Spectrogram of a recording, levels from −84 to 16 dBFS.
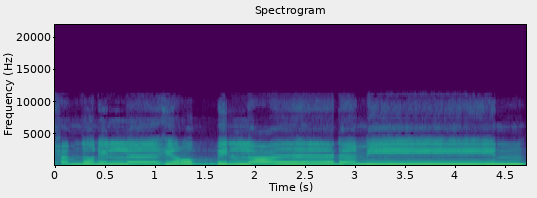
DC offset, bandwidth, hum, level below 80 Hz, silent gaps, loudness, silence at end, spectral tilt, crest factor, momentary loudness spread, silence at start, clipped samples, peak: under 0.1%; 10.5 kHz; none; -64 dBFS; none; -18 LUFS; 0 s; -6 dB/octave; 10 dB; 3 LU; 0 s; under 0.1%; -8 dBFS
